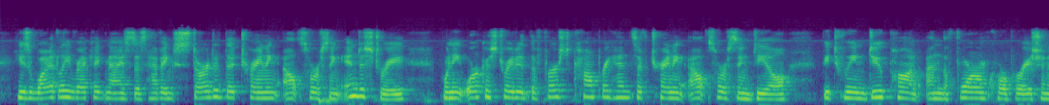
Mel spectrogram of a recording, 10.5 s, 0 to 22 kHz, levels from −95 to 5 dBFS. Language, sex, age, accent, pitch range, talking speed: English, female, 40-59, American, 175-205 Hz, 145 wpm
